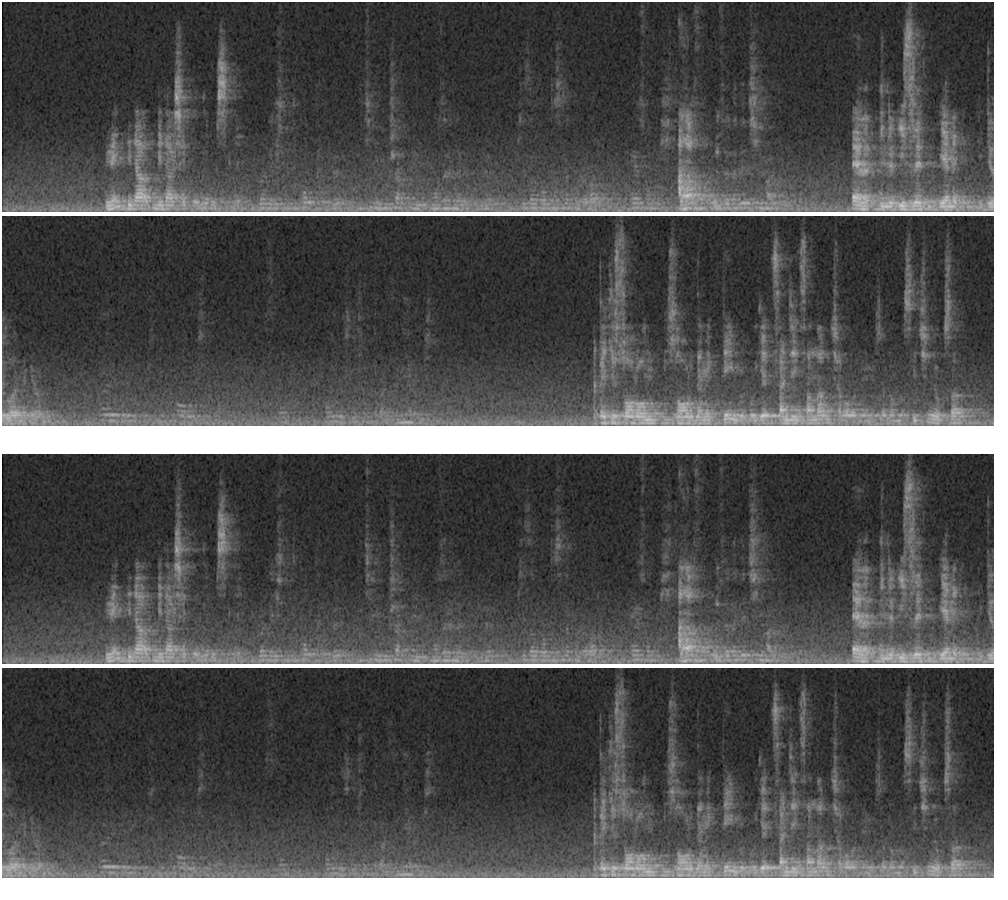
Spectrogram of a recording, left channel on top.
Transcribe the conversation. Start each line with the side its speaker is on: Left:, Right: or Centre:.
Left: Ne? Bir daha bir daha şey yapabilir misin ya?
Right: Böyle işte ricotta gibi içi yumuşak bir mozzarella peyniri pizzanın ortasına koyuyorlar. En son piştikten
Left: Aha.
Right: sonra üzerine bir de çiğ halde koyuyorlar.
Left: Evet
Right: Ya
Left: biliyorum. izledim, yemedim. Videolarını gördüm.
Right: öyle bir yere gitmiştim. Bir orada işte benziyordu tadı kısmen. Onun dışında çok da benzerini yememiştim ya.
Left: E Peki zor ol- zor demek değil mi bu? Ya- Sence insanlar mı çabalamıyor güzel olması için yoksa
